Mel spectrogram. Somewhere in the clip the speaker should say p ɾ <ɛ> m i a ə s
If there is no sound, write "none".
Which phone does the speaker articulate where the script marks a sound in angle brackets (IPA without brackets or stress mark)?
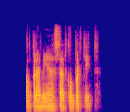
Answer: ɛ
